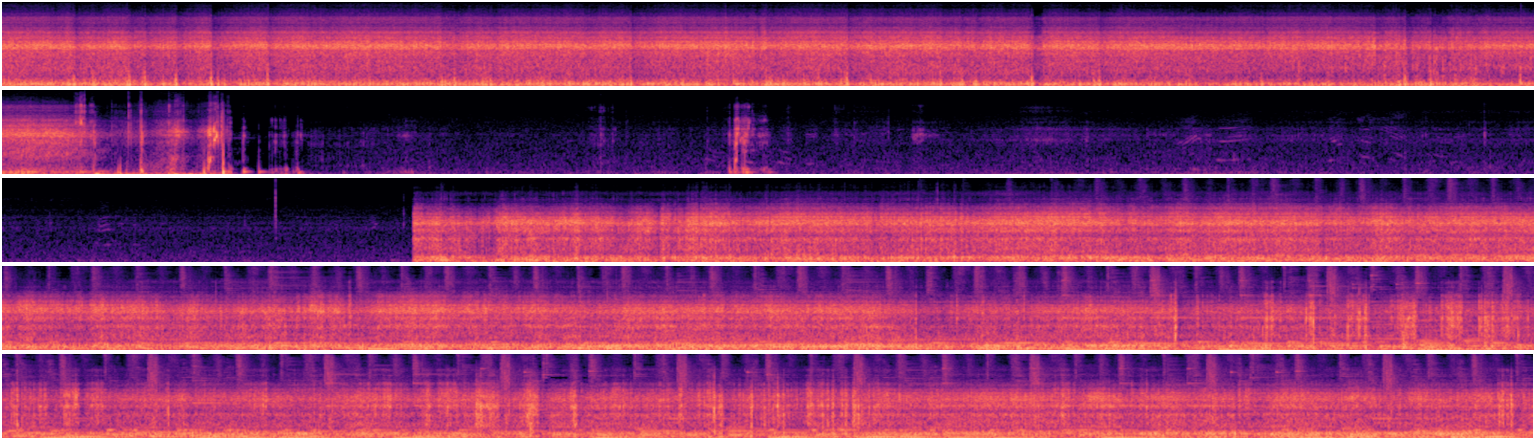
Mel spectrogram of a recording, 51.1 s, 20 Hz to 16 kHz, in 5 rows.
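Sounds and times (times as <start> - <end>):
sled scraping over snow: 0.0 - 11.8, 23.2 - 51.0
wind on microphone: 0.0 - 11.8, 23.2 - 51.0.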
